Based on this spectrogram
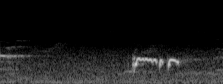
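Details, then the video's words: Zebra dove, a local perkutut, sings a manggung lure song meant to draw other doves into song: a single brief burst of soft cooing notes late in the recording after a quiet stretch, with steady low background noise. "PANCINGAN BURUNG PERKUTUT MANGGUNG"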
